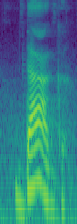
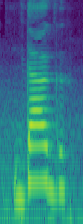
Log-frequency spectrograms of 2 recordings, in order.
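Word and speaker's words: דג: for another word gag which means roof and spelled with two gimmies gag next word dag which means a fish and it's filled with dalit and gimel dag the next letter is hey hey sounds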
